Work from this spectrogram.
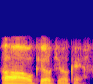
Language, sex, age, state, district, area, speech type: Malayalam, male, 18-30, Kerala, Idukki, rural, conversation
